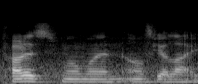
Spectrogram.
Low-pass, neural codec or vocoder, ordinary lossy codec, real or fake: 7.2 kHz; none; none; real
